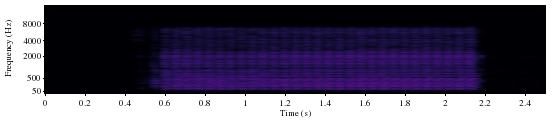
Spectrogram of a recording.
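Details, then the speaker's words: 1966 Dodge Charger 318 Poly with newly installed electric fuel pump and block-off plate, key on before cranking: rapid even ticking about twenty clicks a second for under two seconds, then stops as the carburettor bowl fills; normal priming. "you should hear and then you should hear a totally different sound that's going to let you know that the fuel pump is is uh pressured and it's going to tell you that that bowl is full of gas"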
